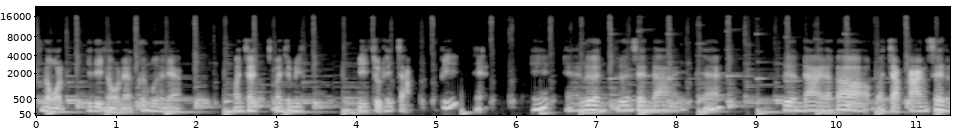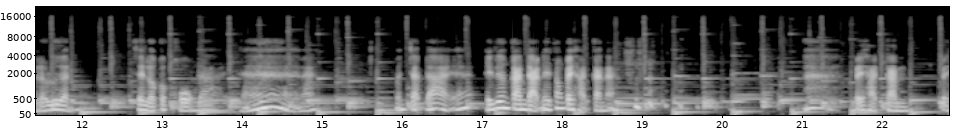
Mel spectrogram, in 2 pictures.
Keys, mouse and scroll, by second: 4.9-9.3 drag, 11.2-13.9 drag, 15.5-17.7 drag, 17.8 click, 19.4 click, 22.5-22.8 drag.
